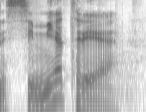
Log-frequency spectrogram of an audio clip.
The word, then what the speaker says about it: симметрия: что по-русски правильно симметрия, но асимметрия.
